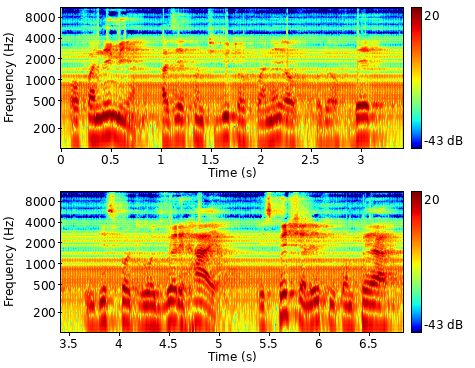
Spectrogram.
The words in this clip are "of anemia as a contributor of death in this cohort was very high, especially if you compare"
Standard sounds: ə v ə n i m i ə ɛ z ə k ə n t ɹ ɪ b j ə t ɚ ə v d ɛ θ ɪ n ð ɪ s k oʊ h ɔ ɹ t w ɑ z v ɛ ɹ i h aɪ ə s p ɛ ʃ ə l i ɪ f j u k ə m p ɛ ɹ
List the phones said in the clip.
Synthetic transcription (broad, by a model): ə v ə n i m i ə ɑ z ə k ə n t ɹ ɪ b j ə t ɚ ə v d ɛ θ ɪ n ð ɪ s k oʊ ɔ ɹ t w ɑ z v ɛ ɹ i h aɪ ə s p ɛ ʃ ə l i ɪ f j u k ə m p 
